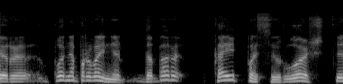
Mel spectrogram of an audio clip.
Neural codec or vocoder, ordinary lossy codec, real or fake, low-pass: codec, 44.1 kHz, 2.6 kbps, SNAC; Opus, 16 kbps; fake; 10.8 kHz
